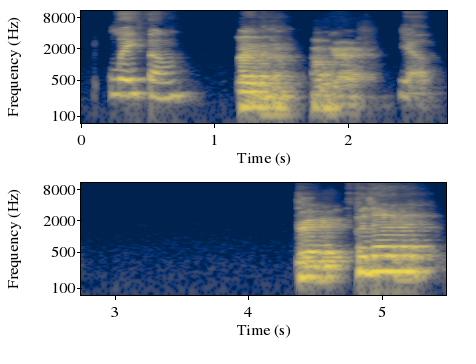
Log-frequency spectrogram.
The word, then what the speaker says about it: Latham: How do you pronounce your last name? Latham.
